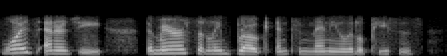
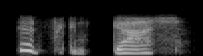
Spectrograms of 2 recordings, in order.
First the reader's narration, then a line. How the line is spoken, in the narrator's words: muttered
